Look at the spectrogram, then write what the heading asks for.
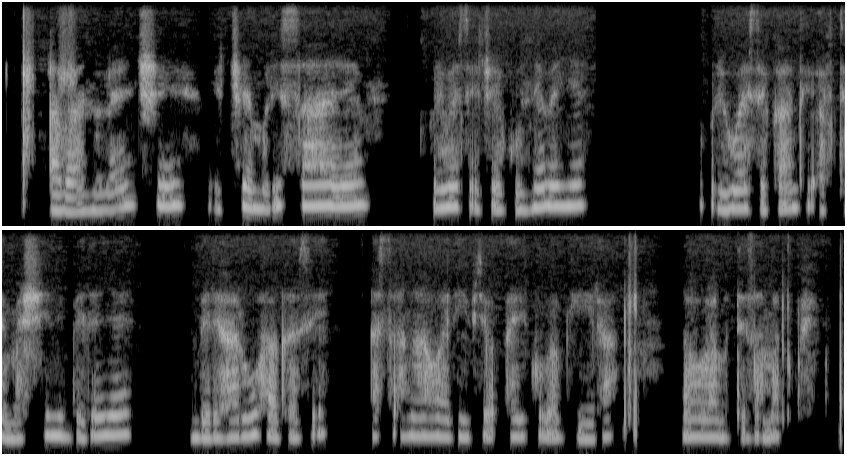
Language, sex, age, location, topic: Kinyarwanda, female, 18-24, Huye, education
